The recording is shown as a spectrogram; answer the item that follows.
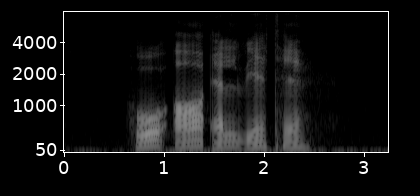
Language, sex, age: Norwegian, male, 57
